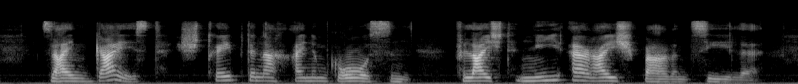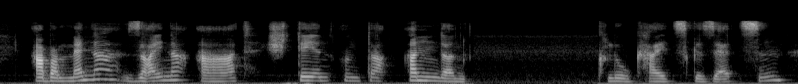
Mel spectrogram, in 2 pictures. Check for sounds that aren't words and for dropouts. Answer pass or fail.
pass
